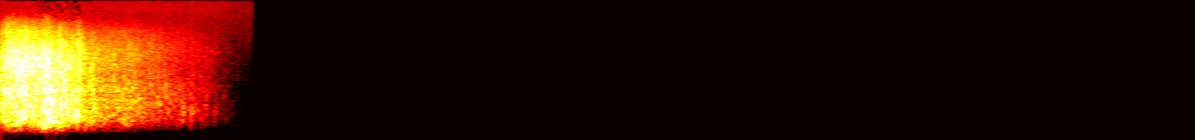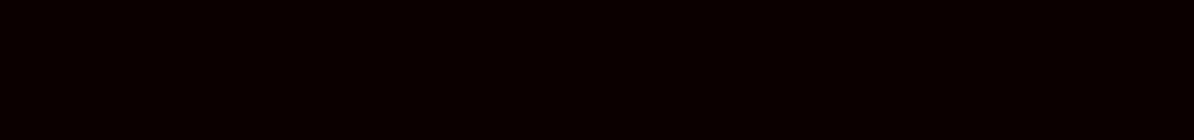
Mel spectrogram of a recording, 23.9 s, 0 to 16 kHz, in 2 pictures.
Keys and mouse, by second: 1.1-4.1 middle drag, 5.6-7.6 drag, 7.6-12.0 ctrl+middle drag, 12.0-15.1 drag, 17.1-21.8 drag.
